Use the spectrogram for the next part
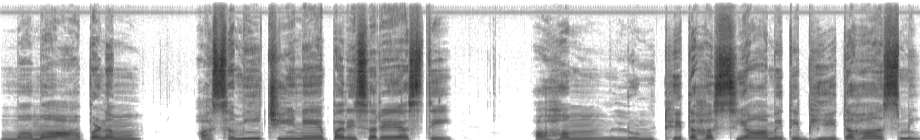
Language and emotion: Sanskrit, fearful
